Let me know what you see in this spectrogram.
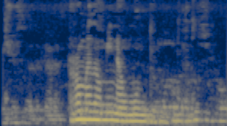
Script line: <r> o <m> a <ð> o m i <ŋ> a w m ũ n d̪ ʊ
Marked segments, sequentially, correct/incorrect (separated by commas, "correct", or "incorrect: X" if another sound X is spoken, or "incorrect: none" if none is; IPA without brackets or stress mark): correct, correct, correct, incorrect: n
